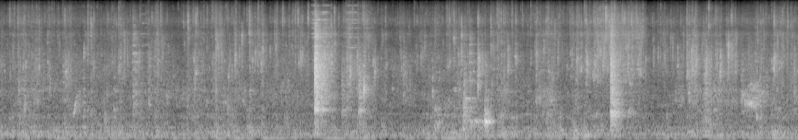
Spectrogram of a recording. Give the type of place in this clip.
kitchen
